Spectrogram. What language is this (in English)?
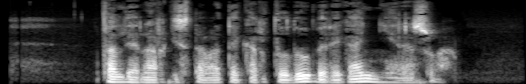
Basque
